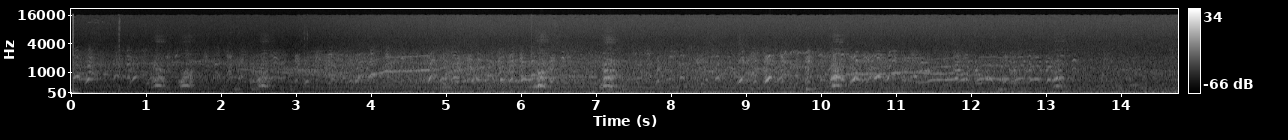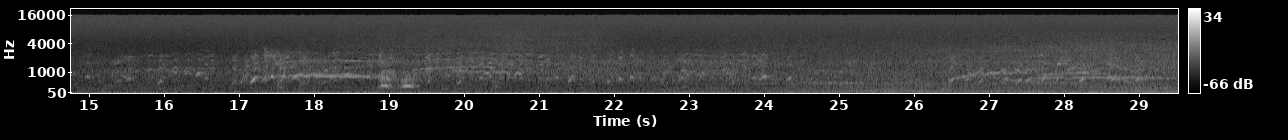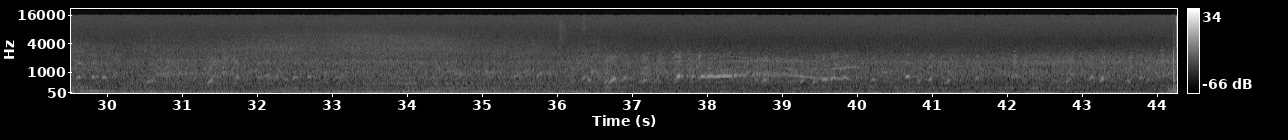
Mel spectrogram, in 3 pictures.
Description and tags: City night, dogs barking from distance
